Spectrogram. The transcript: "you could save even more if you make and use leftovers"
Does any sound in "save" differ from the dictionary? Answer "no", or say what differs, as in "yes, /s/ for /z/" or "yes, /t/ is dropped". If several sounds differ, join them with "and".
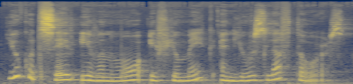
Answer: no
